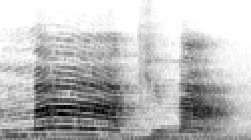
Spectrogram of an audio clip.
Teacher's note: qual foi a sílaba mais forte foi a sílaba ma ou seja a antepenúltima sílaba então ela é uma proparoxítona lembrando de uma regrinha pessoal toda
